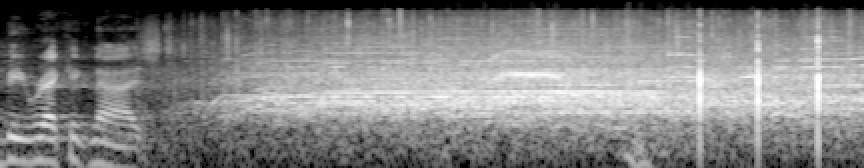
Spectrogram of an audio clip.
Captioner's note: audience cheering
